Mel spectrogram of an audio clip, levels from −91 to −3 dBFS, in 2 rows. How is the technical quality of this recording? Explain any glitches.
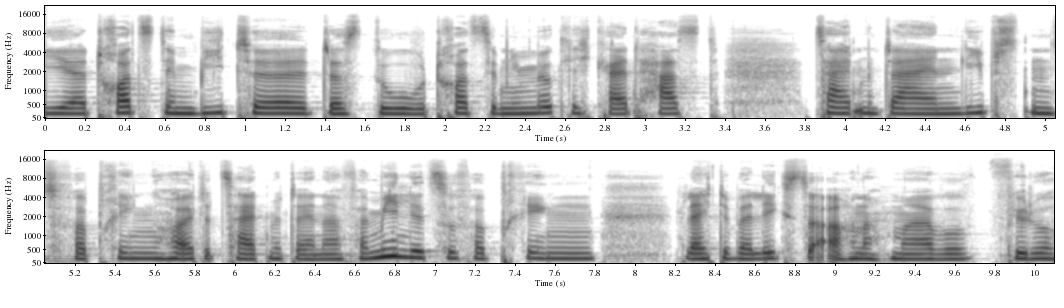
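The technical quality of this recording is sound, and there are no glitches to explain.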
